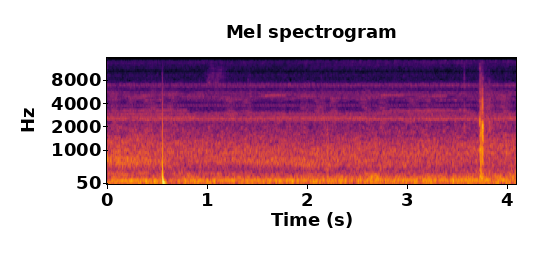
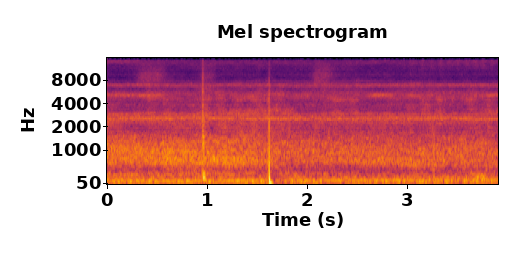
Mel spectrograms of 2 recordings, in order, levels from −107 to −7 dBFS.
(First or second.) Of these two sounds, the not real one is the second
